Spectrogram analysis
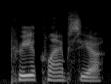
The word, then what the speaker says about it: preeclampsia: that's a big word folks p and it's pronounced preeclampsia it can be deadly you need to be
